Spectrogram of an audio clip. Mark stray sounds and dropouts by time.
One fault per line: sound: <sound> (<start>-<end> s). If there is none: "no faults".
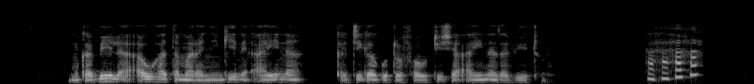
sound: laugh (6.4-7.0 s)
